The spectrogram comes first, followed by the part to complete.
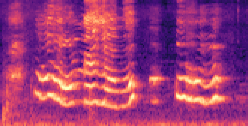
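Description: High-pitched wavering whimpering cries, one long one and a shorter one near the end.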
